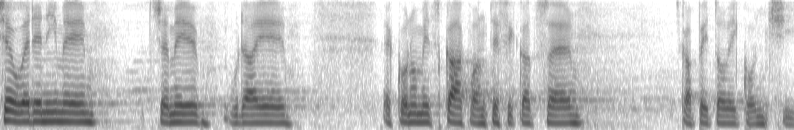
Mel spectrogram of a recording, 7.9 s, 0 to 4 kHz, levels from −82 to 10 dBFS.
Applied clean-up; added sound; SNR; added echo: none; none; none; none.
